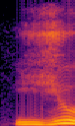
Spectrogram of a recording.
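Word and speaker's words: ewe: यू, सबसे पहले तो इसका जो प्रोनाउंसिएशन होगा वो यू होगा।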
